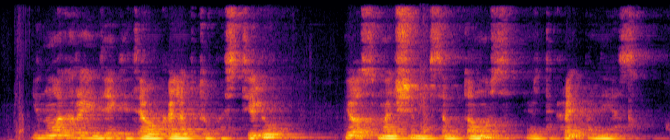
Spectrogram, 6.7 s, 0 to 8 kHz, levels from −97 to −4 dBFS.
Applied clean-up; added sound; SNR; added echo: neural separator model SepFormer DNS4.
